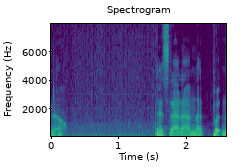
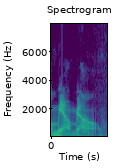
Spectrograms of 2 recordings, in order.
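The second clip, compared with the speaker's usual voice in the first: low, soft gruff meowing; pirate cat meow; 5 semitones lower, 4 dB quieter than usual. Pretend. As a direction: growl the meows low and soft. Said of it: "National Meow Like a Pirate Day".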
